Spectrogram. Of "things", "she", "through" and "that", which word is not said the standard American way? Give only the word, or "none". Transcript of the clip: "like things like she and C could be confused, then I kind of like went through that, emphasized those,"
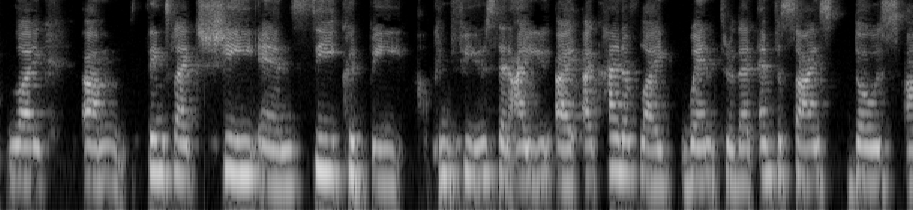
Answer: none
